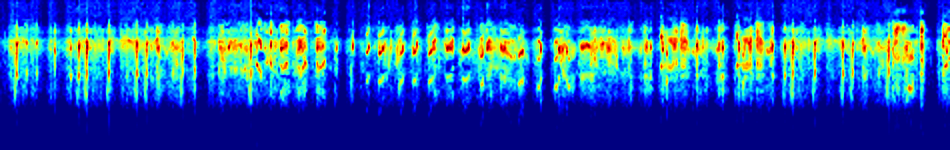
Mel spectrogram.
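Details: Swiftlet call of the 'Naga Merah' type, played to lure swiftlets to come to nests; dense, continuous high chirping twitter with rattling bursts and only brief gaps throughout.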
